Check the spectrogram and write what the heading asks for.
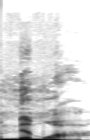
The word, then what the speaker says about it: memoir: Then I'm going to say it the way that it's spelled, so you'll know what I'm talking about. A memoir, memoir, as we would say in Mississippi, a memoir, right?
